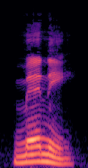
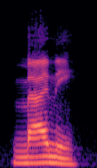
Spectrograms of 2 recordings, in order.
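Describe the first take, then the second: First: The first vowel sounds like the vowel in 'men'. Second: The first vowel sounds like the vowel in 'man'. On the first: The speaker calls it right. "it's men, many" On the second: The speaker calls it wrong. "It's not man and e"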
